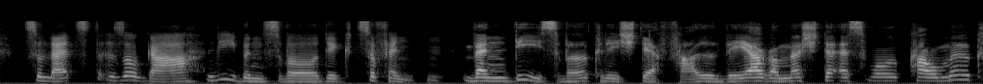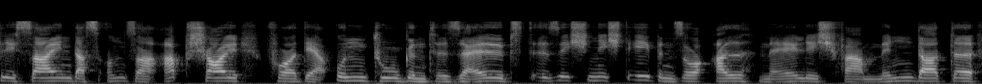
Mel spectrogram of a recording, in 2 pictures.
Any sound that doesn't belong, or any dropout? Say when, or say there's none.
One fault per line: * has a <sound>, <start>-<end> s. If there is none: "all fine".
all fine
